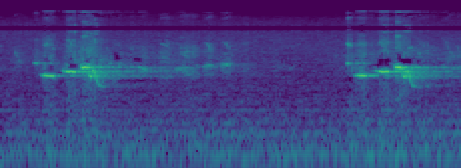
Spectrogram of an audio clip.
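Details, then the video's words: Wild Eurasian golden oriole (Oriolus oriolus) giving two short, fluty whistled phrases about three seconds apart, over a steady hiss of background noise. "Canto e verso Rigogolo - Richiamo Oriolus oriolus"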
